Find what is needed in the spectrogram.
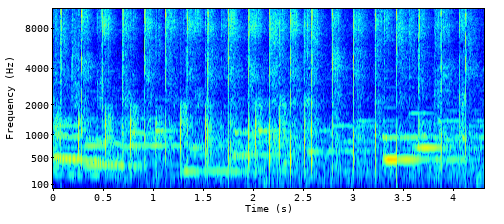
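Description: A small audience clapping after a song ends, the separate claps irregular and distinct, with music tones held underneath.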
